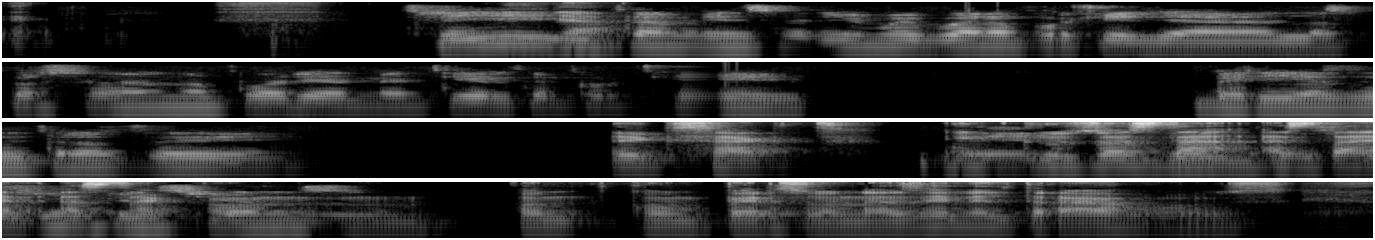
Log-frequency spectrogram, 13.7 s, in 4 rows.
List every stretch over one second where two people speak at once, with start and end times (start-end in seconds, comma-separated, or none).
9.1-11.2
